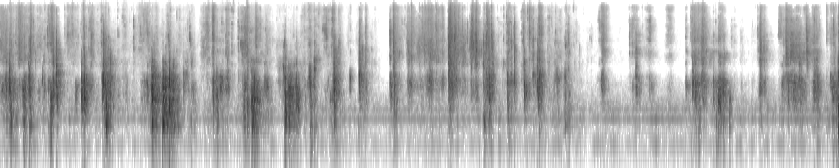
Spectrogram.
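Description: Plastic packaging crinkling and a cardboard shipping box being handled, in irregular rustles, scrapes and crackles as an item is packed into the box.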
